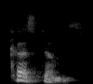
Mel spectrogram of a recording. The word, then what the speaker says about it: customs: Anthony, when we finish the word with M, we don't pronounce the M in Brazil. But in English, we have to say, like we say in English, in Portuguese, Brazilian English, Portuguese. Problem, but problem, right, Anthony? Correct. Problem. The M will be pronounced M.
